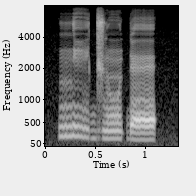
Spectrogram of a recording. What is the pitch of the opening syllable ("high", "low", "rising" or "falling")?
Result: falling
